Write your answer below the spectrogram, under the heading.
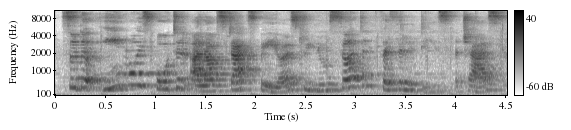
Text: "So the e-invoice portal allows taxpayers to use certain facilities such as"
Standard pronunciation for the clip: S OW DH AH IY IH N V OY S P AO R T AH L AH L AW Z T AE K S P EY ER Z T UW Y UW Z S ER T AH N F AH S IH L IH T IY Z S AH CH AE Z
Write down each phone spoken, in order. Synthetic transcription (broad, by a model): S OW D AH IY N OY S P AO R T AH L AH L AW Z T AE K S P EY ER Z T UW Y UW Z S ER T AH N F AH S IH L IH T IY Z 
